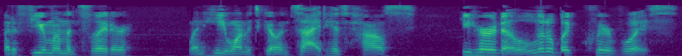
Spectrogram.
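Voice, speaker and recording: A man's voice: medium pitch, steady tone, measured pace, no echo. Male fanfic narrator, dull lo-fi mic. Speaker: fan fiction reader and narrator. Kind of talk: amateur story narration and casual chat.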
